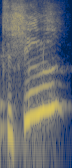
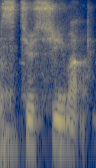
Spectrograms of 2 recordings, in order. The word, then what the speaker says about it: Tsushima: Ghost of Tsushima. the TS is like a Z or an SH sound. Yeah. No, it's basically just ignore the T.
